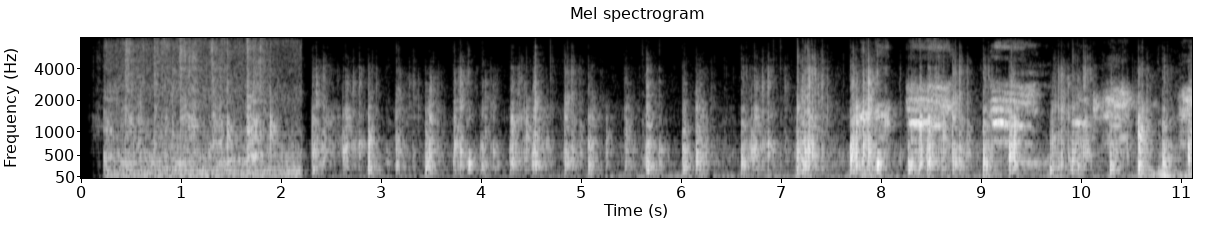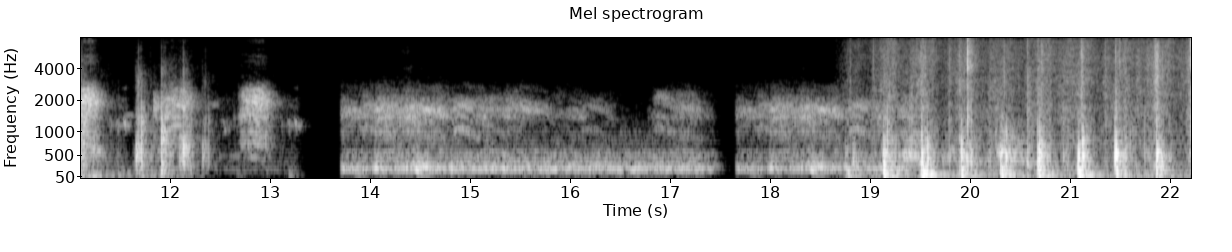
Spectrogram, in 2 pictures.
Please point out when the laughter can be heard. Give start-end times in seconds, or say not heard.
not heard.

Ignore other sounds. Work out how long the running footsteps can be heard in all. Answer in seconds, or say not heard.
16 s.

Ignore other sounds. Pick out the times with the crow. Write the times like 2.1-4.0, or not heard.
7.8-19.4.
